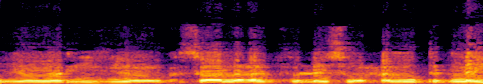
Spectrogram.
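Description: A woman's voice talking continuously in a drawn-out, held delivery with brief pauses.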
